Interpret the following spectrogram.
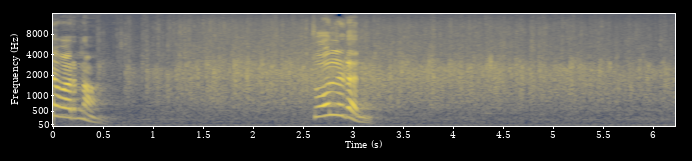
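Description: Audience applauding steadily for about five seconds, starting just under a second in, with a short spoken phrase at the start and another about three seconds in.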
